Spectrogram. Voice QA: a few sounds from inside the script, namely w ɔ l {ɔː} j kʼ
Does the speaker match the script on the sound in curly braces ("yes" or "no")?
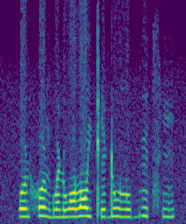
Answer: no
